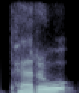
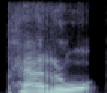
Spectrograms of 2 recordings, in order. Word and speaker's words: perro: das Doppel-R wird auch anders ausgesprochen als das einfache R. Also man hört das dann Perro oder Perro, also Hund oder Aber.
